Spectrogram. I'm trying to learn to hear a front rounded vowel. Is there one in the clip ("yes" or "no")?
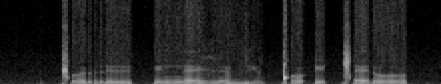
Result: no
